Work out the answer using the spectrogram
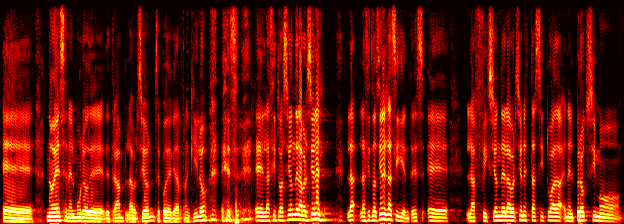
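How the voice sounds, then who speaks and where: A man's voice: medium pitch, normal speed. A man who wrote the adaptation, explaining it with jokes and some stammering. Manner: joking, stammering. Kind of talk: press presentation remarks. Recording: long hall reverb.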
